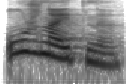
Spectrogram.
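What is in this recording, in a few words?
"ужнайтны", Komi, female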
